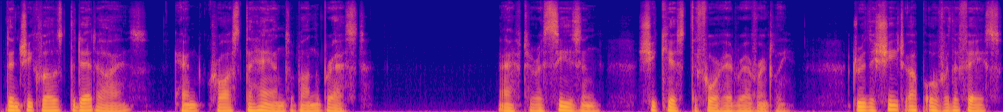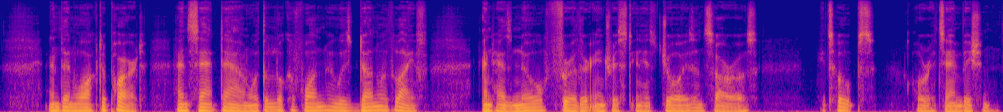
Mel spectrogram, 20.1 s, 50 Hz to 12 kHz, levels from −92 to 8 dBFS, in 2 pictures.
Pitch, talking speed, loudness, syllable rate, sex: 95 Hz, 180 wpm, -19 LUFS, 5.5 syllables/s, male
